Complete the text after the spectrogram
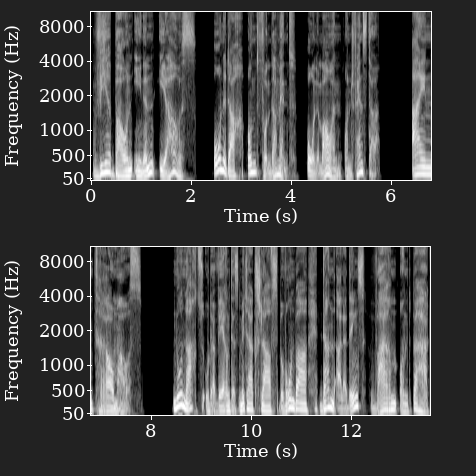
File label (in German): Werbung Freundlich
